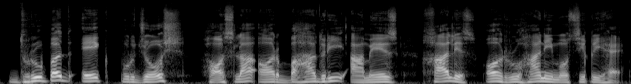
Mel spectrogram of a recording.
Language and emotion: Urdu, neutral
